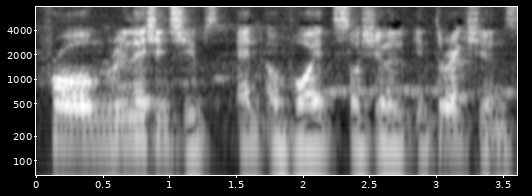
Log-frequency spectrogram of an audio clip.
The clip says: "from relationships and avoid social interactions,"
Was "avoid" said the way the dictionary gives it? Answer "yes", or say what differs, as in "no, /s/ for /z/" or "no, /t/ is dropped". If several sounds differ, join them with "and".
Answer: yes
